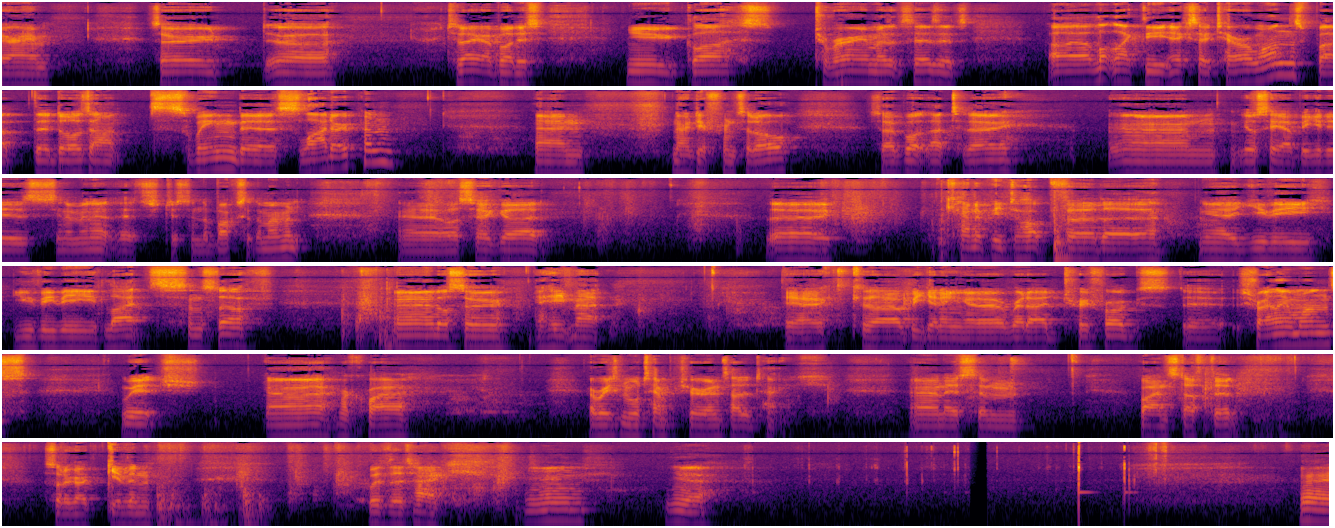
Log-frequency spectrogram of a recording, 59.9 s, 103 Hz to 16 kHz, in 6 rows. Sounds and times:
Speech: 0.0s - 0.4s, 1.1s - 2.6s, 3.3s - 4.1s, 4.7s - 13.0s, 14.0s - 14.4s, 15.0s - 22.3s, 22.9s - 24.1s, 25.7s - 26.3s, 27.0s - 32.0s, 32.8s - 34.6s, 35.8s - 40.2s, 40.8s - 43.2s, 44.3s - 47.6s, 48.5s - 49.3s, 50.2s - 51.2s, 52.6s - 55.4s, 59.6s - 59.8s.

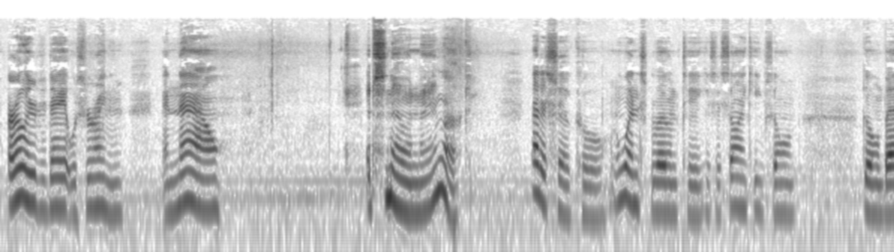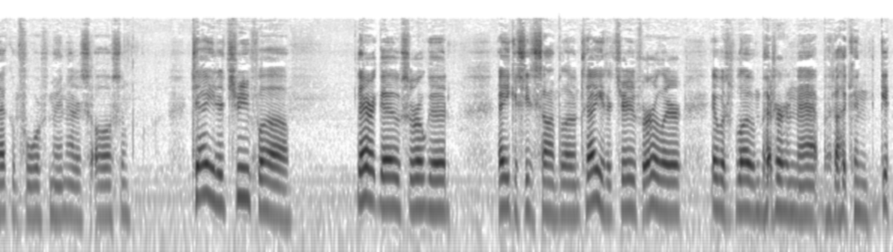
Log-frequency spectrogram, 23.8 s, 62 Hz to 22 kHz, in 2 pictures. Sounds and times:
Speech: 0.0s - 3.0s, 4.6s - 6.4s, 7.1s - 10.6s, 11.5s - 13.7s, 14.5s - 15.8s, 16.7s - 18.0s, 18.6s - 23.8s.

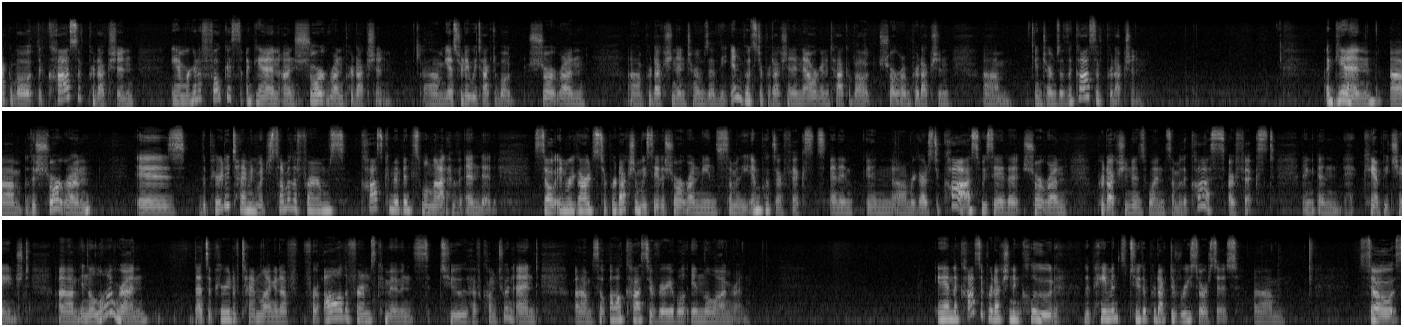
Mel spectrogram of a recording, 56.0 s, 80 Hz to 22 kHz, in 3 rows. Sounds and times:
Speech: 0.0s - 7.8s, 8.4s - 15.2s, 17.6s - 19.9s, 20.5s - 47.3s, 49.8s - 54.5s, 55.5s - 55.9s.

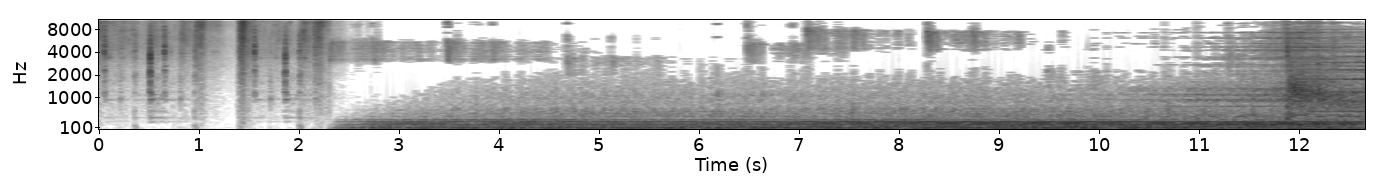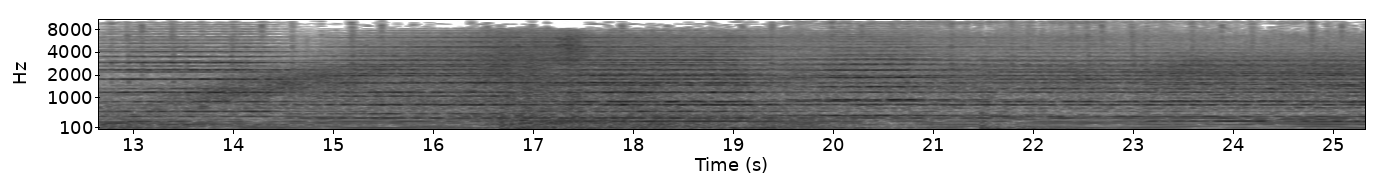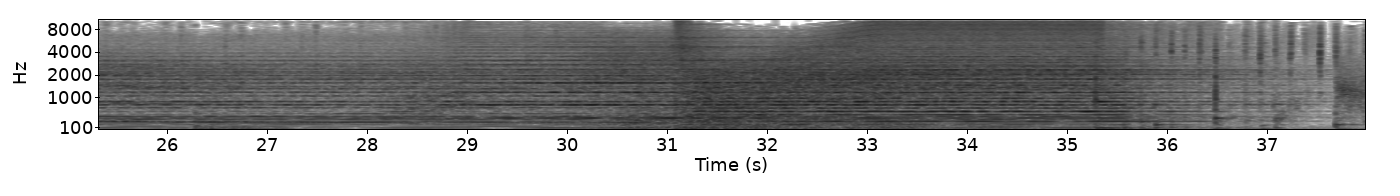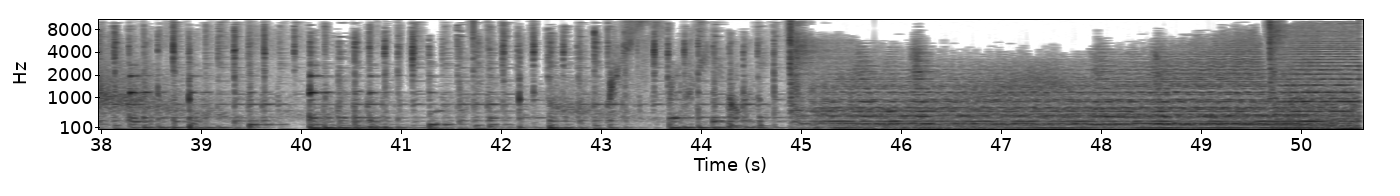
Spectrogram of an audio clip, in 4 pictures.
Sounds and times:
Theme music: 10.8s - 50.6s.

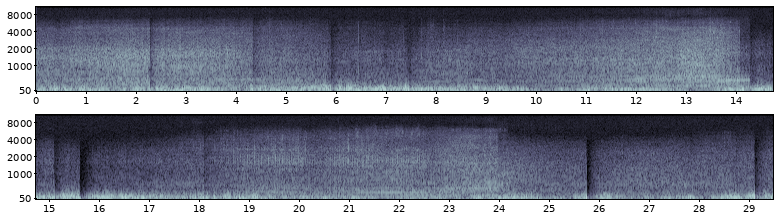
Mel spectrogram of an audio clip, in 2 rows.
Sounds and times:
Outside, urban or manmade: 0.0s - 29.4s.

